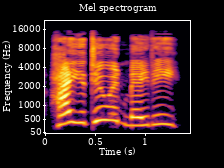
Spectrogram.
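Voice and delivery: high, cheery Irish "matey" greeting; mock Irish sprite saying hello; Irish leprechaun voice. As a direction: play a grinning little leprechaun. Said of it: "smiled at him and goes".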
